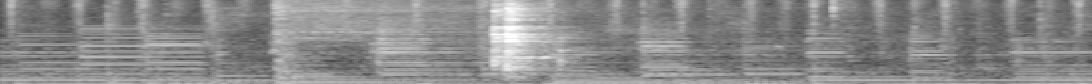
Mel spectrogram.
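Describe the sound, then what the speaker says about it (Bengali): A lid comes off a pot of simmering amla murabba with a bright metallic clink midway, surrounded by soft rattling of pots and utensils close by, no speech. "ঢাকনিটা তুলে দিয়ে দেখে নিচ্ছি কি অবস্থা আছে"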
